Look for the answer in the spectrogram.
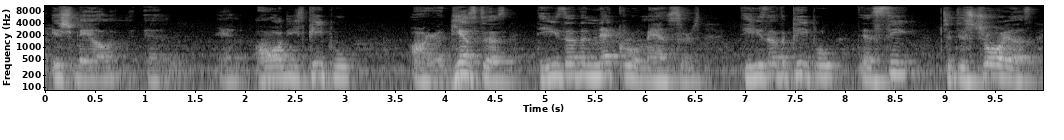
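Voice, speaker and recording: A man delivering an emphatic preaching monologue to a listener, quoting scripture and laughing mockingly. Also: fairly high pitch. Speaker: self-styled preacher. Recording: echoey room with faint noise.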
